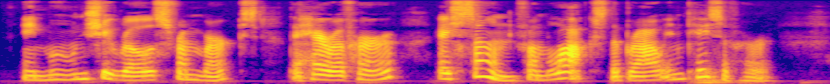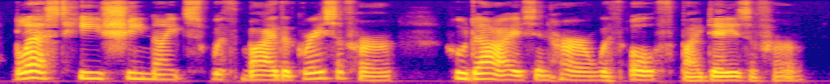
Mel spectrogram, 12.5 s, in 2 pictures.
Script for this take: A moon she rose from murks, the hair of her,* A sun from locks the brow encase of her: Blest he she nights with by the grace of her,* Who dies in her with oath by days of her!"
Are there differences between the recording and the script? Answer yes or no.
no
